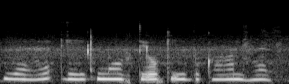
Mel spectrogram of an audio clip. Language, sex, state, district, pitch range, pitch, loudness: Hindi, female, Uttar Pradesh, Saharanpur, 225-245 Hz, 235 Hz, -16 LUFS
